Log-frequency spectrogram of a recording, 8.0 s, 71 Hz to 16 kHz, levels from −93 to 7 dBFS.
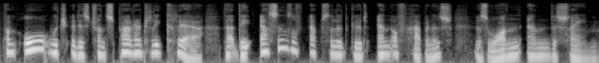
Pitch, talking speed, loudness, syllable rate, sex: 150 Hz, 160 wpm, -19 LUFS, 4.6 syllables/s, male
